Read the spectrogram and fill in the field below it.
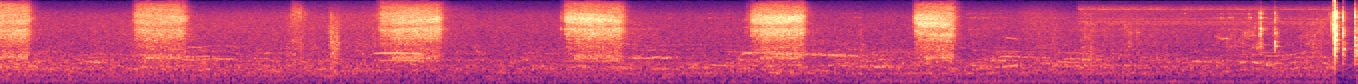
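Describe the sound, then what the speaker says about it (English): A spray can of clear coat hisses onto motorcycle engine parts in a series of about six short bursts, close and loud, each roughly half a second long with brief pauses between. "just clear spray can, choke her up,"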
